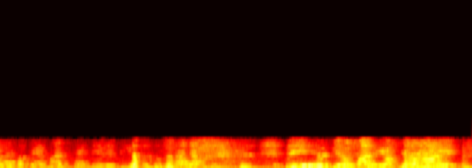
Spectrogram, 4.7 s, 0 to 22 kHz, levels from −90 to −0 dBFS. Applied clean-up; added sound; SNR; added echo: none; Dog; 7 dB; none.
